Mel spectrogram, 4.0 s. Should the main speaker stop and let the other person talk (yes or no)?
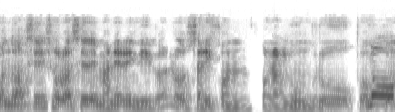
yes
